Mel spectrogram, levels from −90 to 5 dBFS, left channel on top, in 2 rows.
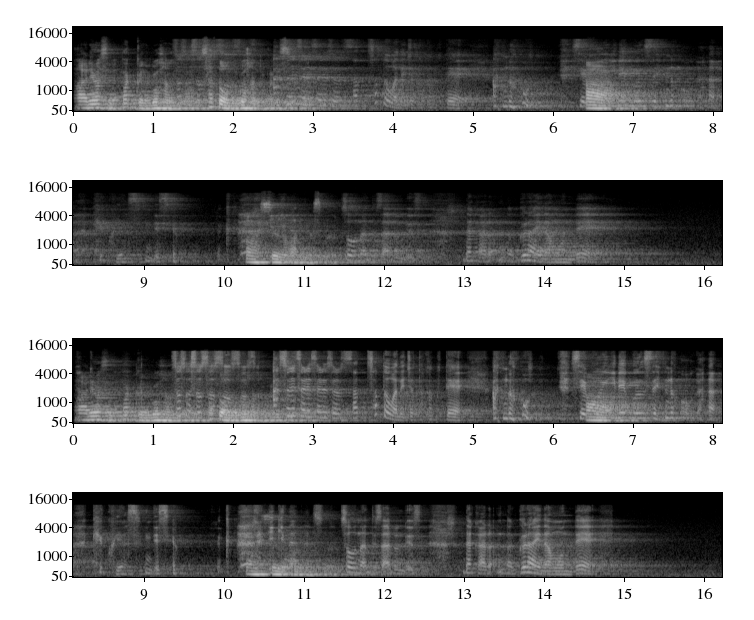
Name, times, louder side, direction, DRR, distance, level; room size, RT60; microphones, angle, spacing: voice 1, 0.0-3.0 6.4-6.8 10.3-11.5, left 1 dB, 40° left, 7 dB, 0.6 m, -26 dB
voice 2, 1.2-2.2 2.5-5.7 6.1-9.3 10.0-14.9, right 5 dB, 60° right, 8 dB, 0.6 m, -36 dB
14.5 x 8.1 x 5.3 m, 3.0 s
head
